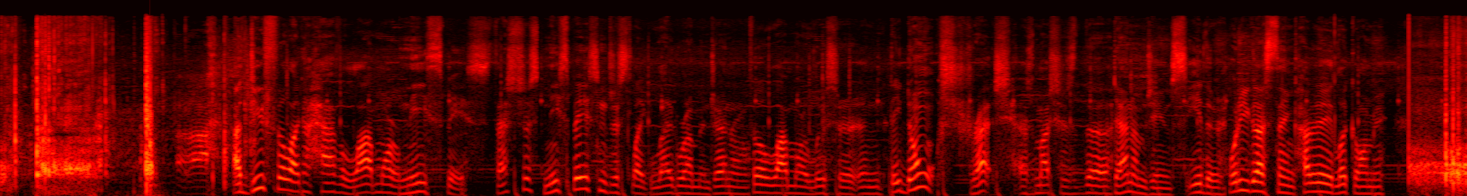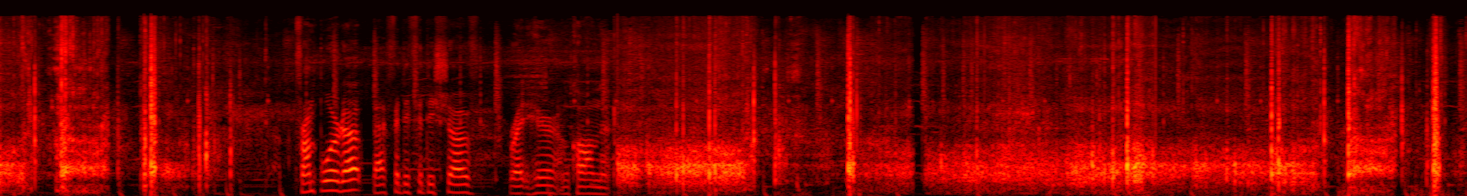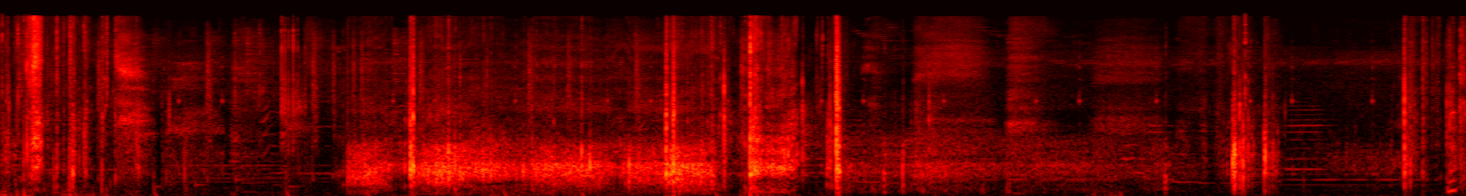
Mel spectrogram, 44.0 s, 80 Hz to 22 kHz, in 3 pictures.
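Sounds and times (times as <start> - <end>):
skateboard grinding on a ledge: 0.0 - 1.7, 14.1 - 17.0, 20.8 - 30.4, 32.8 - 38.7
skateboard landings: 0.0 - 2.6, 14.1 - 17.2, 20.8 - 30.5, 32.1 - 38.8, 41.6 - 42.2, 43.3 - 43.8
skateboard popping clacks: 0.0 - 2.6, 14.1 - 17.4, 20.7 - 40.2, 40.9 - 42.2, 43.0 - 44.0
skateboard wheels rolling on concrete: 0.0 - 3.4, 11.8 - 18.6, 19.6 - 42.2, 43.0 - 44.0.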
